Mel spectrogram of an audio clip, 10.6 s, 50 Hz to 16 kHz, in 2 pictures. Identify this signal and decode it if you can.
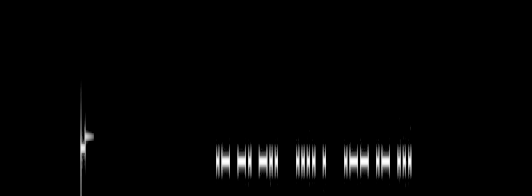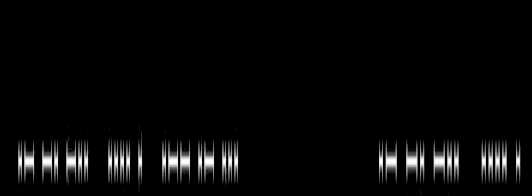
Morse code, heard as a keyed tone, about 35 wpm, 700 Hz. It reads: AND HE WAS AND HE WAS AND HE
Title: Speed-Racing - Sets of 3 Words 30wpm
